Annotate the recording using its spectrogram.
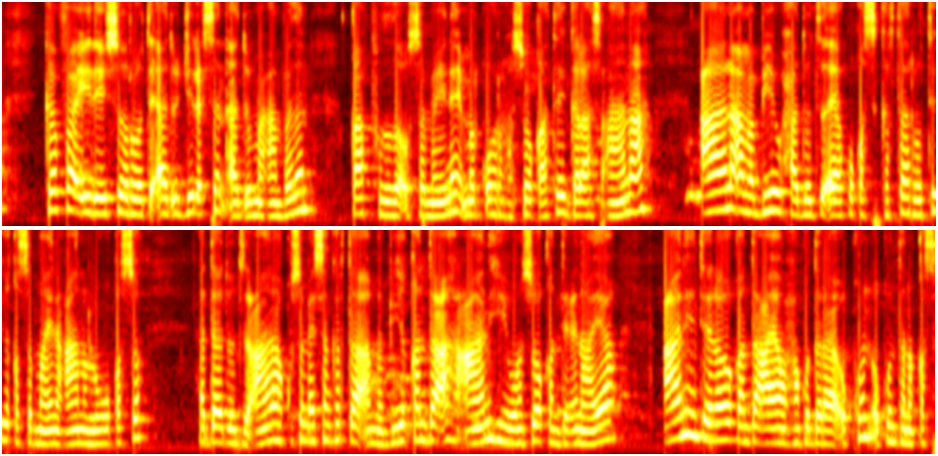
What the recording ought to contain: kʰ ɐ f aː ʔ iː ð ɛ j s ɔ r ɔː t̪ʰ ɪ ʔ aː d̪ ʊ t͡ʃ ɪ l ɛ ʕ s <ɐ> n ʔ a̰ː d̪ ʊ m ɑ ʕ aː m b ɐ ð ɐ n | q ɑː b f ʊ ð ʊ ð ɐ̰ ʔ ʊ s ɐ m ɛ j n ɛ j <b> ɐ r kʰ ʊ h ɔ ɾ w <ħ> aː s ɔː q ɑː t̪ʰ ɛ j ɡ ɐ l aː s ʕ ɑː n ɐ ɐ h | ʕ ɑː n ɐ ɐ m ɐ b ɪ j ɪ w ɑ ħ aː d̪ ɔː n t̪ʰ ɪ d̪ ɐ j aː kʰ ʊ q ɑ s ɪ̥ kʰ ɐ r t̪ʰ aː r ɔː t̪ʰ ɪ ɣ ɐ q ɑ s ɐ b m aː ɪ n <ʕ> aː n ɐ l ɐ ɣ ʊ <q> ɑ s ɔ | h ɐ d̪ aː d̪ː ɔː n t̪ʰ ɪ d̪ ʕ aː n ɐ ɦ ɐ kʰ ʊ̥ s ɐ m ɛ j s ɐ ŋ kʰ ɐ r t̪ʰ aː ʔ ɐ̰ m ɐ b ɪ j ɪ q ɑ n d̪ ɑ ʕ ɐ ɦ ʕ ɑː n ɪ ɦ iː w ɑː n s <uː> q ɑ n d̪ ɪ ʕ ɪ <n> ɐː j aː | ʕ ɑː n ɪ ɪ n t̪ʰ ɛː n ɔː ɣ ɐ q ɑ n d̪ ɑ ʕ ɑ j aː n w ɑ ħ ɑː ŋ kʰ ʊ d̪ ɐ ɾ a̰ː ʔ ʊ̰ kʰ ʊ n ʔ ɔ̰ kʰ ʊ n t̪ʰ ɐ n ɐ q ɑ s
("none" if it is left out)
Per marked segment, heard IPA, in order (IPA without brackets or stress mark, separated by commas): ɐ, m, ħ, ʕ, q, ɔː, n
